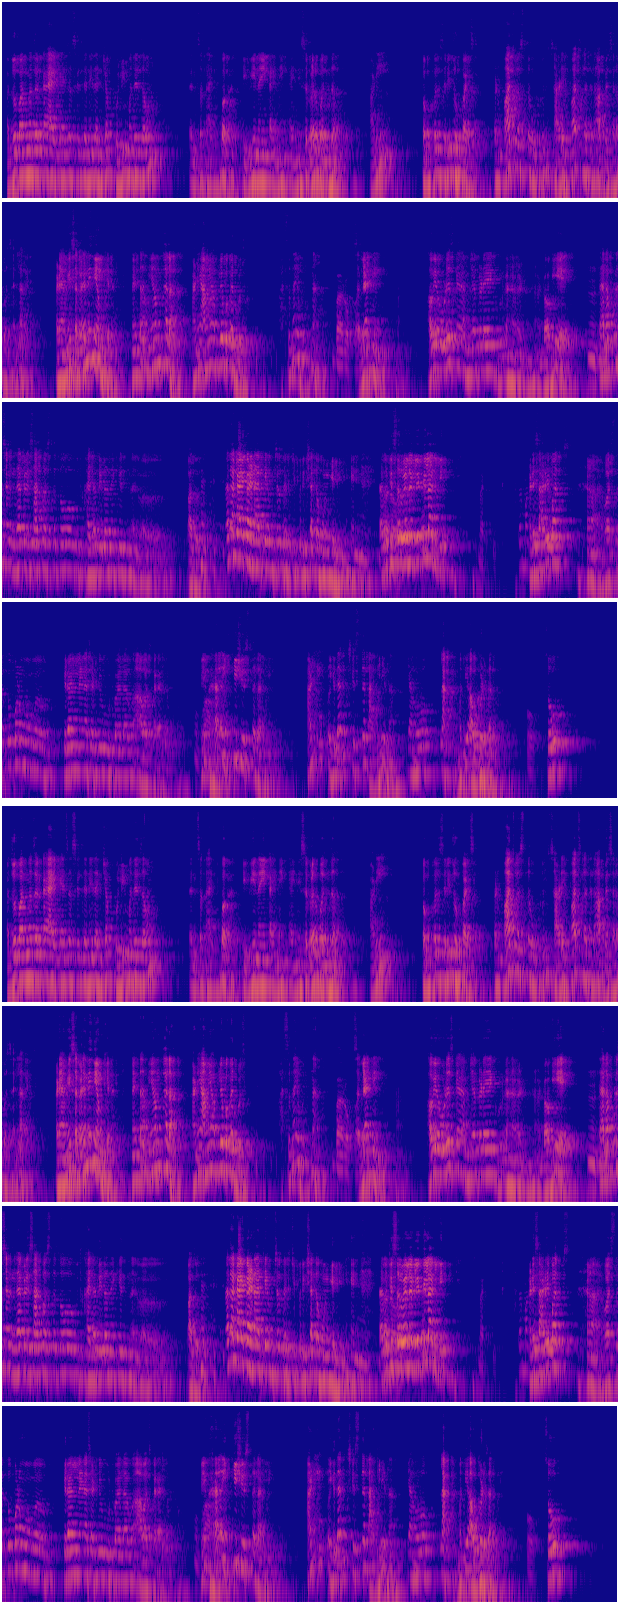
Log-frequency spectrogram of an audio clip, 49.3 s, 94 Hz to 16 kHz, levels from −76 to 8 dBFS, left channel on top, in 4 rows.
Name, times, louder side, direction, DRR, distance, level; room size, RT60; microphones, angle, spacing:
voice 1, 0.1-3.1 3.7-6.7 7.4-7.7 8.4-9.5 9.8-12.9 13.4-14.6 14.9-15.8 16.1-17.2 17.9-18.6 19.4-20.0 20.8-23.6 24.3-27.9 28.3-28.6 29.1-33.5 35.2-35.7 36.1-37.9 38.2-40.5 40.9-42.4 43.0-46.8 47.8-48.0, right 2 dB, 30° right, 3 dB, 4.8 m, -36 dB
voice 2, 3.8-4.2 7.4-7.5 15.1-15.3 18.9-19.5 21.1-21.2 24.0-24.5 28.4-29.1 31.4-33.3 34.2-34.3 35.0-35.7 40.8-41.2 43.3-43.5 45.2-45.4 47.5-47.6, right 1 dB, 15° right, 4 dB, 1.3 m, -46 dB
29.5 x 28.5 x 4.3 m, 0.93 s
head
